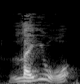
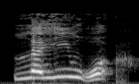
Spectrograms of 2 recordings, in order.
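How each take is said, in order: First: Said in the usual way. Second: 累 said slowly and stressed, higher, as in 连累; careful pronunciation. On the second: Shown as a demonstration. Teller spelling out the word for listeners, slow stressed 累. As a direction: lean on 累 in 累我 slowly, the 累 of 连累. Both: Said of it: "连累的累啊".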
